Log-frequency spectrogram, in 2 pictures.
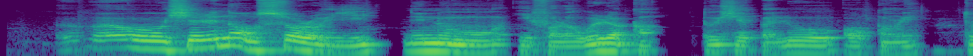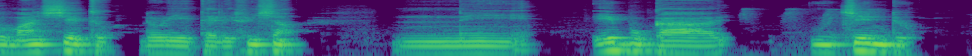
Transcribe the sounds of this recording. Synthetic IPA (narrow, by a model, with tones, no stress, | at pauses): o˨ʃe˧ɾi˦nãː˦˨˦sɔ˦˨ɾɔ˨jiː˨˦nĩ˦nũ˦i˨fɔ˨ɾɔ˨we˨˦ɾɔ˦˨kã˧ | to˦ʃe˧k͡pɛ˨lu˦ɔ˧kũ˨ɾ̃ĩ˧ | to˦mãː˦˧n̩˦ʃe˦˨to˨ | lo˦ɾi˦e˧tɛ˧le˧fi˦ʃɔ̃˦˨ | nĩ˧ | e˦bu˦˨ka˧ | n̩˦t͡ʃe˦˨n̩˦du˨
